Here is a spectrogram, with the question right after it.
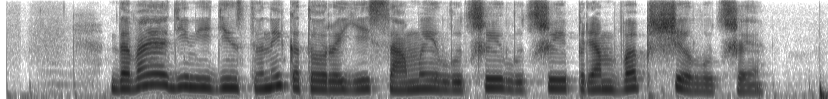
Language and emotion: Russian, neutral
